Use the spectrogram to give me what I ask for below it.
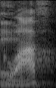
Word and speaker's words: Guelph: I grew up in a small city called Guelph. – Wait, that sounds made up. – Yeah. – Guelph? – It's like... Guelph, yeah. – Guelph? – Exactly.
